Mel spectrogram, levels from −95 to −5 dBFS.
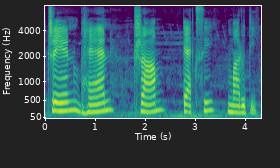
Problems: constant background noise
